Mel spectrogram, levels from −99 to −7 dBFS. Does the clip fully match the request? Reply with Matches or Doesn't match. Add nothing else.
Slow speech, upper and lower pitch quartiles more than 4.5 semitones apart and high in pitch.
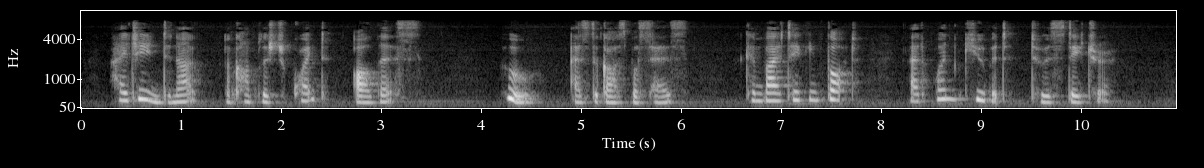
Matches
